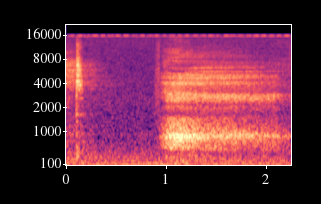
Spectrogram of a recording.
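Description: A man's faint, audible gasping in-breath through an open mouth, starting about a second in and fading away over about a second.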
